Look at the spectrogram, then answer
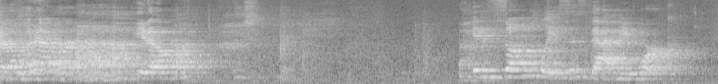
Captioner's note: laugh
